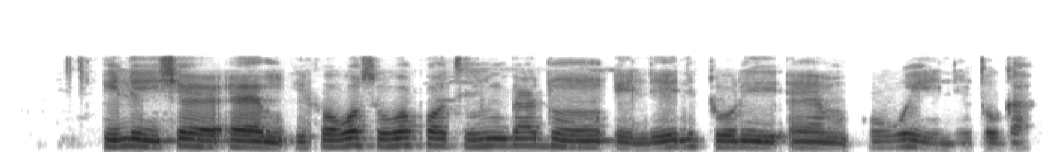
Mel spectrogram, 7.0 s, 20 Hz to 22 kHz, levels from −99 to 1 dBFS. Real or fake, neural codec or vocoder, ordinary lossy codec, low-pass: real; none; none; 5.4 kHz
